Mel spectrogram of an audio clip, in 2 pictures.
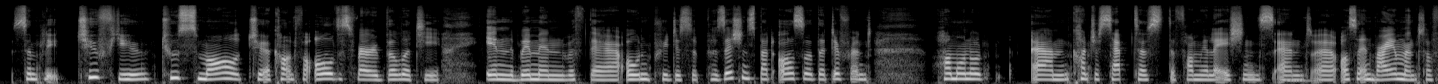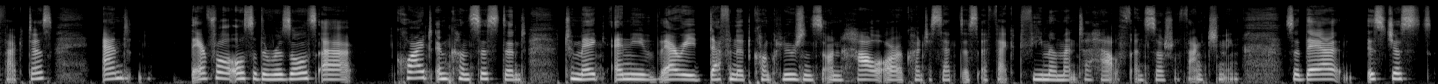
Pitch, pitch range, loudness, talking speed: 235 Hz, 220-255 Hz, -19 LUFS, 125 wpm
